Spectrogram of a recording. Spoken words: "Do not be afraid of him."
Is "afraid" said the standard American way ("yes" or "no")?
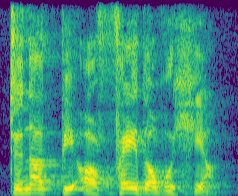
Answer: yes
